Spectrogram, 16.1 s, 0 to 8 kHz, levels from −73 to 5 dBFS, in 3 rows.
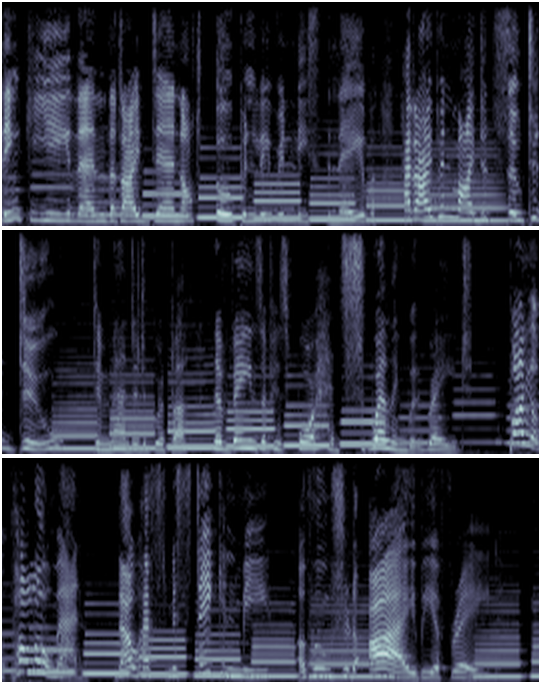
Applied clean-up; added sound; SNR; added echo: none; Wind instrument, woodwind instrument; 4 dB; none.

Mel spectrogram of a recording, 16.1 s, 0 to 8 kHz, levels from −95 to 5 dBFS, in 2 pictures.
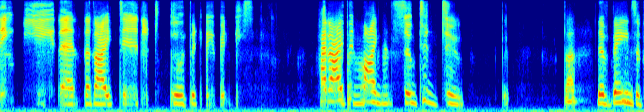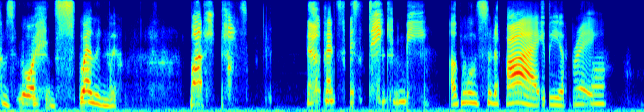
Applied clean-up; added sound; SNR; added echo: neural diffusion model UNIVERSE++.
